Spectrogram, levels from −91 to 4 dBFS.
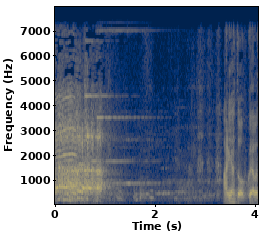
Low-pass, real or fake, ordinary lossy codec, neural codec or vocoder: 7.2 kHz; real; none; none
